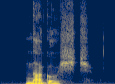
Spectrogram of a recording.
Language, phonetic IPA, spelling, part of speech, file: Polish, [ˈnaɡɔɕt͡ɕ], nagość, noun, Pl-nagość.ogg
